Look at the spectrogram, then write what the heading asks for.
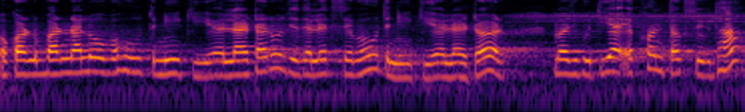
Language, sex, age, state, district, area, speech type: Maithili, female, 60+, Bihar, Supaul, rural, spontaneous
